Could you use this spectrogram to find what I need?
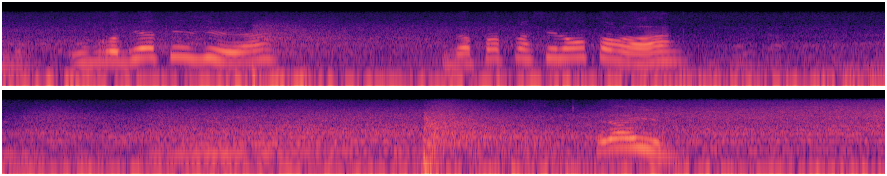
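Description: Distant men shout excitedly outdoors.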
